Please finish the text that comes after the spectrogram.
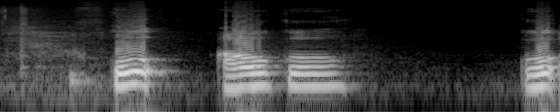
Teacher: ओ औ जो बोलते हैं तो इसकी ध्वनि में क्या होता है? कंठ से तो ध्वनि निकल रही है, लेकिन होठों का प्रयोग ज़्यादा हो रहा है, तो इसलिए ये कंठ और होठ का मिला दिया जाता है, तो यहाँ पे बन जाएगा कंठोष्ठ।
